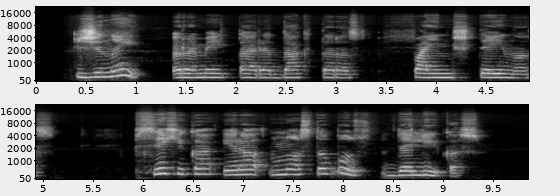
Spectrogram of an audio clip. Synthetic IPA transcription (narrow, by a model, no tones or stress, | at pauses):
ʒʲɪnɐɪ | ɾɐmʲɛɪt̪ɑɾʲɛd̪ɑːkt̪ɐɾɐs | fɑɪnʲʃt̪ʲɛɪnɐs | pʲsʲɪxʲɪkɐˑiːɾɐnuɔst̪ɐbʊsd̪ɐlʲiːkɐs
